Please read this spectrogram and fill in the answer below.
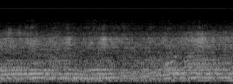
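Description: Racing powerboat engines running flat out, a steady even drone with one pitch rising slightly near the end.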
